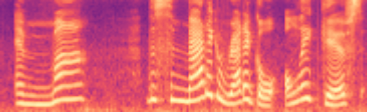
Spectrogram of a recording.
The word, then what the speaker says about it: 妈: The same syllable 马 as 妈, just a different tone.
